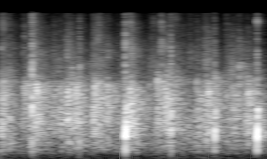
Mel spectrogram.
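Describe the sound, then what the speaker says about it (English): Brief, scattered clapping from a government trade event audience, a few sharp individual claps standing out from thin, moderate-level applause that starts and settles within a couple of seconds. "I think it deserves a clap"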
